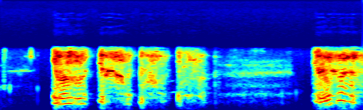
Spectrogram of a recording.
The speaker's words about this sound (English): I will be having a little coughing fits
